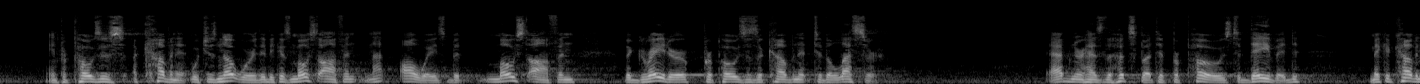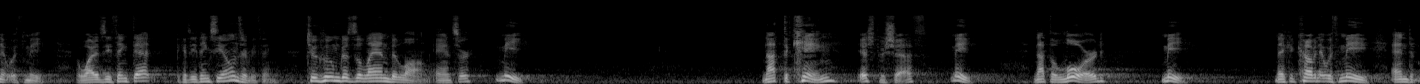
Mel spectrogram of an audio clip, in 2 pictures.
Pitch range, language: 110-135 Hz, English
